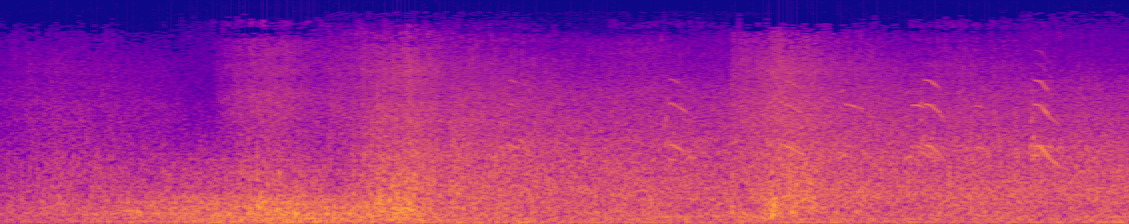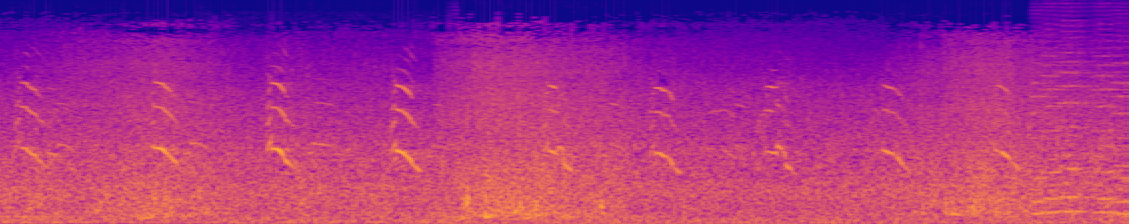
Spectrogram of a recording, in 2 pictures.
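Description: Recorded seaside sound effect played over a PA system as the intro of a backing track: surf breaking in slow swells, with seagulls calling again and again from about five seconds in. The song's music starts right at the end.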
